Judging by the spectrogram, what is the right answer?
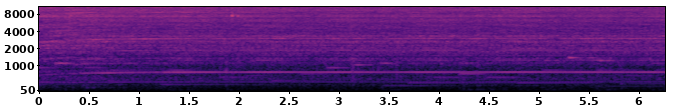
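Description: Electric hand mixer running steadily on low speed, its beaters whipping egg whites and sugar into meringue in a glass bowl: a steady motor whine.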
